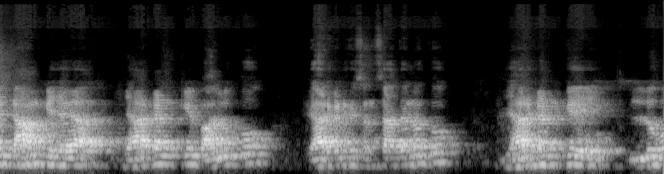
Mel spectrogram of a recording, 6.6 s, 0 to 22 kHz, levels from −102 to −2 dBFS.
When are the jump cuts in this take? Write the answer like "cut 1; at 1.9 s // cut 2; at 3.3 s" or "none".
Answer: none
